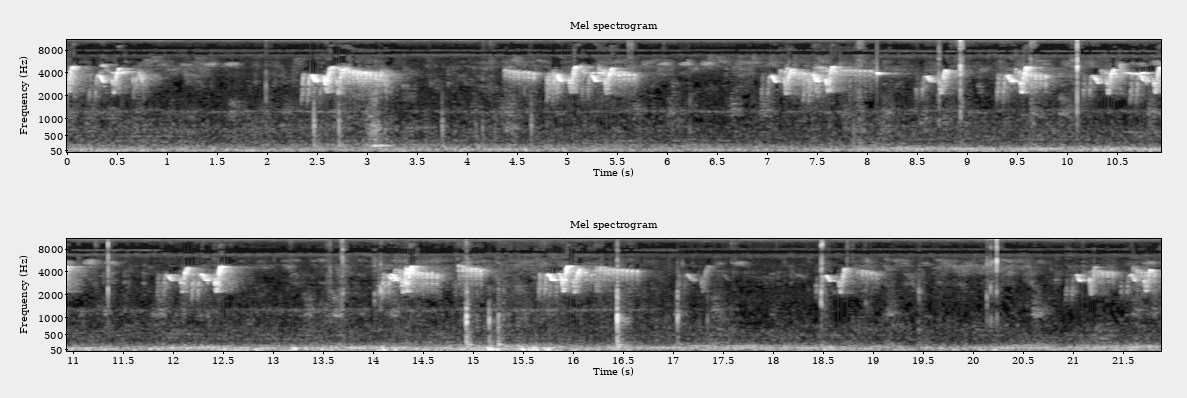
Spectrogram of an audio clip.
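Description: A small bird chirping repeatedly: short clusters of high chirps every second or two, over a low background rumble, with a few faint clicks.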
